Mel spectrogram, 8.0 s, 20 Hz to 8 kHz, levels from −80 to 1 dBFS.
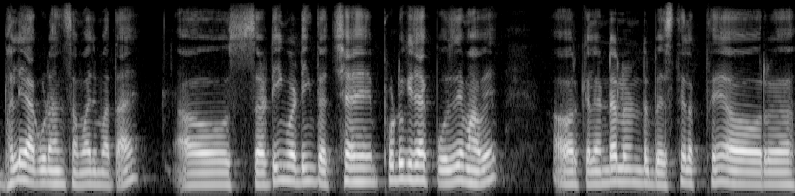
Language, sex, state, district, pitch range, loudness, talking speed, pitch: Chhattisgarhi, male, Chhattisgarh, Rajnandgaon, 145-170 Hz, -15 LUFS, 180 wpm, 155 Hz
